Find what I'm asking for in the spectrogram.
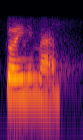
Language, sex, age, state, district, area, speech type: Dogri, female, 18-30, Jammu and Kashmir, Udhampur, rural, conversation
